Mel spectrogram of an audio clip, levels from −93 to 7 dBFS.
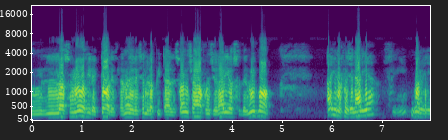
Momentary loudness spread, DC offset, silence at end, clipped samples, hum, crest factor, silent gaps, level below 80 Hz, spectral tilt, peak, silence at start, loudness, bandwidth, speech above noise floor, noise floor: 9 LU; under 0.1%; 0 s; 0.1%; none; 12 dB; none; -72 dBFS; -5 dB/octave; 0 dBFS; 0 s; -12 LUFS; 8 kHz; 35 dB; -47 dBFS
